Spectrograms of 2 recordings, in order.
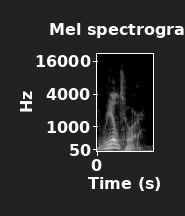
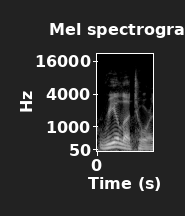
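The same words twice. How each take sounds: First: It is said with two syllables, real-tor. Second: It is said with three syllables, real-a-tor. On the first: The speaker calls it right. "It's realtor" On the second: The speaker calls it wrong. "It's not realtor. There is no A in there"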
